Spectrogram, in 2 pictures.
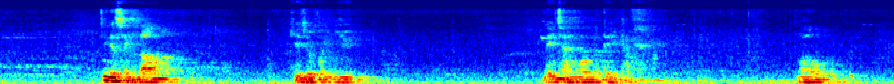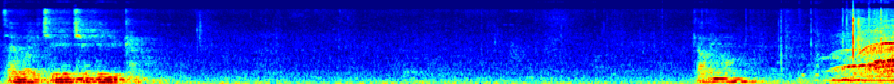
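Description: A man speaks calmly through a microphone in a large hall, with pauses.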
